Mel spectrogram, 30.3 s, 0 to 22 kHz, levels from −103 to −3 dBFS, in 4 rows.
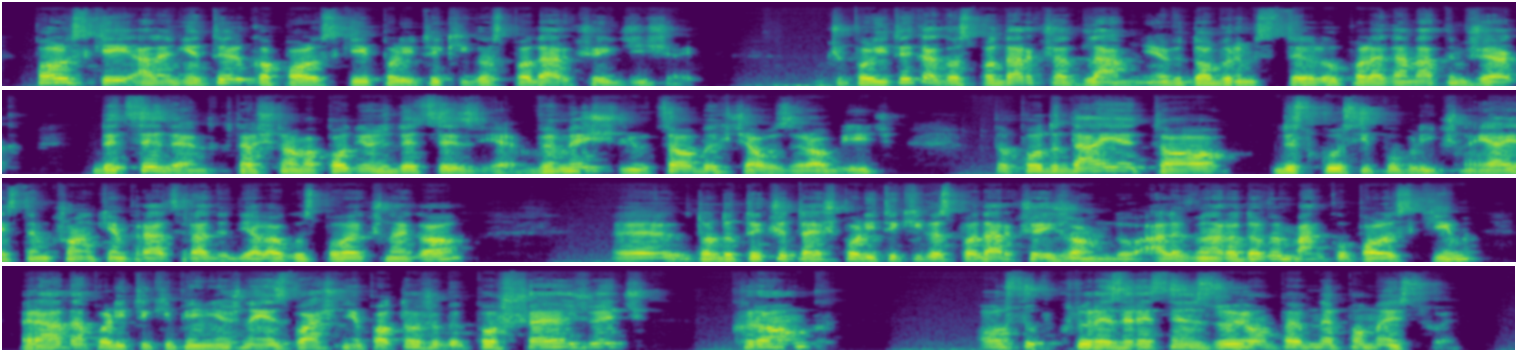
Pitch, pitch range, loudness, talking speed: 130 Hz, 120-145 Hz, -17 LUFS, 135 wpm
